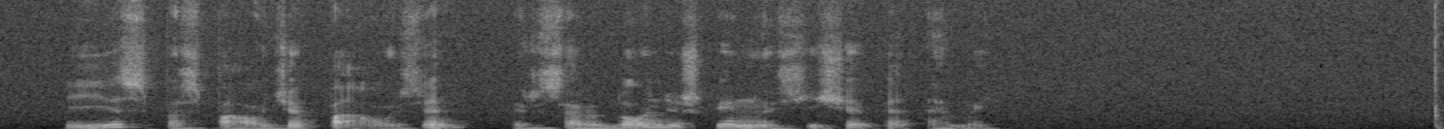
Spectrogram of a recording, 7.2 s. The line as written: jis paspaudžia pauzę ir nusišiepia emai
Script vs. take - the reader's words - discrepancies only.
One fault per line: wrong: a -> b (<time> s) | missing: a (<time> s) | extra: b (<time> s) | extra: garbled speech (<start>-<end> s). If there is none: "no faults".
extra: sardoniškai (2.8 s)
